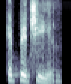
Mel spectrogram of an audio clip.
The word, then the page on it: epigeal: Indian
